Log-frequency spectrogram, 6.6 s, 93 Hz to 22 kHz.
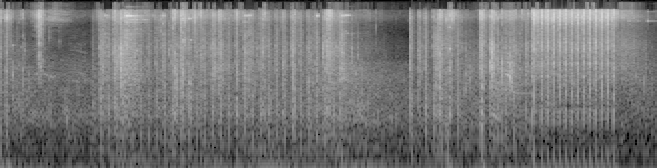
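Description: Rapid automatic gunfire from a weapon in S.T.A.L.K.E.R. 2, loud and sustained bursts of close shots running nearly the whole time with short pauses between strings.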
